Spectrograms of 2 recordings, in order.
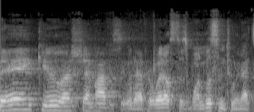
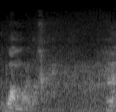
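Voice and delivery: drowsy murmur; 4 semitones lower, 16 dB quieter, much slower than usual. Acted. Tipsy husband asks again.

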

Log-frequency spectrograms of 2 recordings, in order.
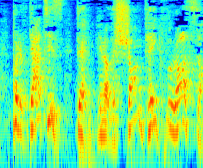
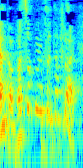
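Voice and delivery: mock wife voice; 7 semitones higher, 7 dB quieter than usual. Voiced wife complaining, high.

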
